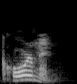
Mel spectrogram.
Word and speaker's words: corpsman: that it's pronounced corpsman.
